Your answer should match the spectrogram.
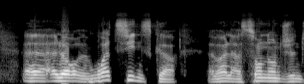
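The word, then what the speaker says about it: Łączyńska: donc il faut le le l barré se prononce wou bon alors ça fait wattinska c'est C Z ça fait t hein t alors watinska voilà son nom de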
